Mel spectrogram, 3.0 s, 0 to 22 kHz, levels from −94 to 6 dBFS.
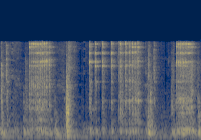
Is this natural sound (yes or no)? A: yes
